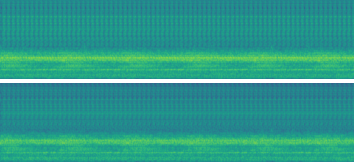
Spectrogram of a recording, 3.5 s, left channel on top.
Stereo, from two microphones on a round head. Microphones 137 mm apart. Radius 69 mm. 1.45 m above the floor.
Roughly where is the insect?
Left.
